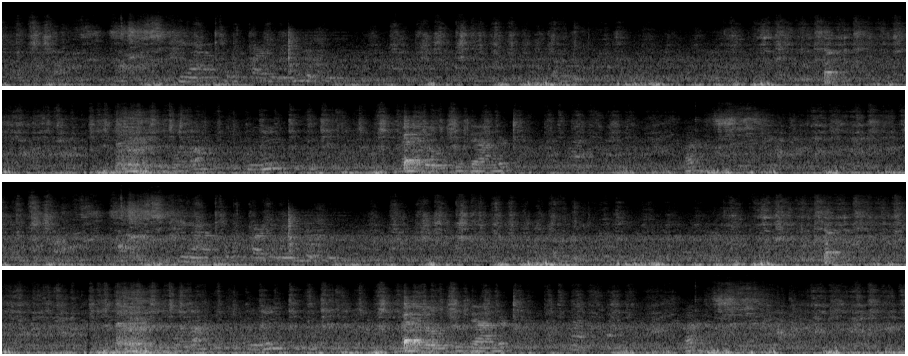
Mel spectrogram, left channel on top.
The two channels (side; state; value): left; quieter; 3.9 dB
